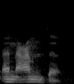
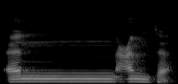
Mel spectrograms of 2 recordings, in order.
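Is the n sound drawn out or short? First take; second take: short; drawn out. First: The n sound is short and plain. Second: The n sound is stressed and drawn out. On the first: The speaker calls it right. "You're supposed to read it simply as an'amta" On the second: The speaker calls it wrong. "This is overemphasizing on the noon sound. This is a mistake"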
